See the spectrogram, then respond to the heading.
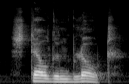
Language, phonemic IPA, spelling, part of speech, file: Dutch, /ˈstɛldə(n) ˈblot/, stelden bloot, verb, Nl-stelden bloot.ogg
- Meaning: inflection of blootstellen: 1. plural past indicative 2. plural past subjunctive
